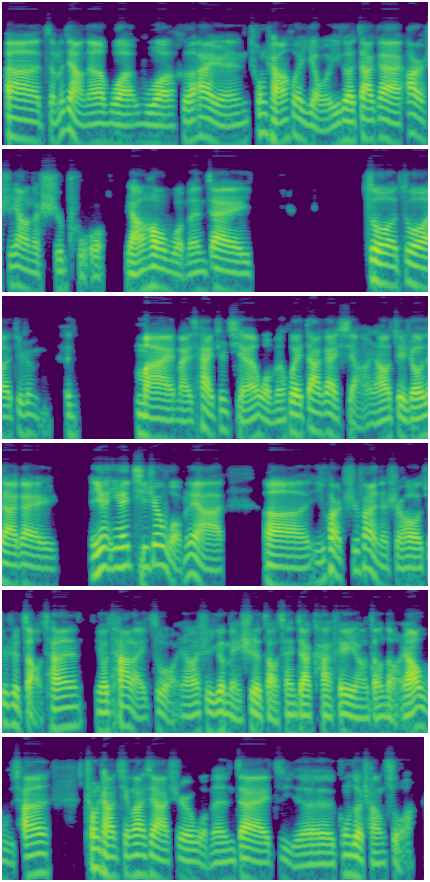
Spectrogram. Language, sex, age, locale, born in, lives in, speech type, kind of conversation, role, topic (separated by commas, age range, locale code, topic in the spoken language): Chinese, male, 40-44, zh-CN, China, United States, conversation, podcast, guest, 你通常如何规划买菜和做饭？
